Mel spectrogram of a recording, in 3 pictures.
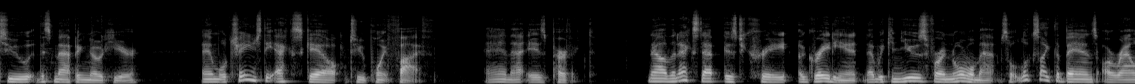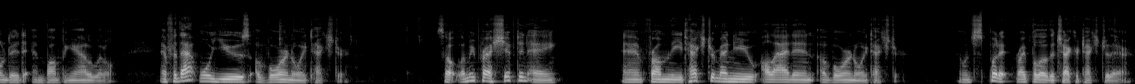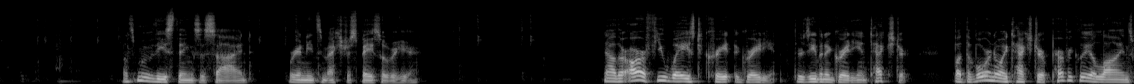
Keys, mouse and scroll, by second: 0.3 scroll up 1, 0.9 middle click, 1.2-1.6 scroll up 1, 1.6-2.3 scroll down 1, 2.3 click, 3.4 KP_5, 3.9 Return, 7.1 scroll up 1, 13.3 scroll down 1, 14.2 shift+middle click, 15.4 middle click, 15.5 middle click, 15.7 scroll down 1, 20.1 click, 21.9 scroll down 1, 22.4 middle click, 22.7 scroll down 1, 23.0 click, 23.2 b, 23.4 click, 23.9 g, 25.2 click, 25.5 middle click, 26.7 scroll up 1, 27.3 middle click, 27.6 scroll up 1, 27.9 middle click.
